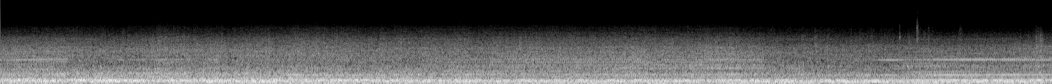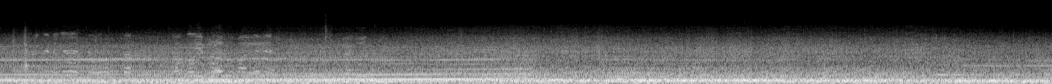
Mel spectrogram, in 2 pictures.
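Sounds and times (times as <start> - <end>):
car engine running hard: 0.0 - 21.0
road and wind rumble: 0.0 - 21.0.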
